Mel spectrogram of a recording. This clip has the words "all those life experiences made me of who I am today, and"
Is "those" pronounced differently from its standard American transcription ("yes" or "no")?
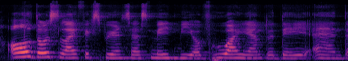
yes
